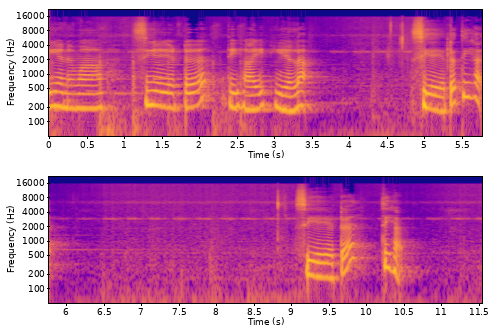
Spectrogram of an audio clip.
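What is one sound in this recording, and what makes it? A woman speaks calmly and clearly, as if explaining, close to a microphone.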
